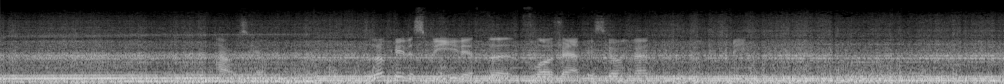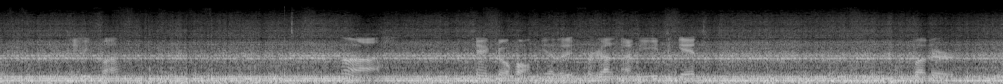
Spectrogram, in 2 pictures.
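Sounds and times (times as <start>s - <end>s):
motorcycle engine cruising: 0.0s - 20.0s
wind and road noise: 0.0s - 20.0s.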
